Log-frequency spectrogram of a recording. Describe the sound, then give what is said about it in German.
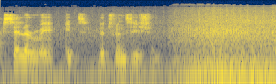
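A voice talks for a couple of seconds, then a steady, dense roar of street traffic in the capital city Praia takes over, with continuous engine and tire noise at moderate loudness. “Doch noch sind E-Autos die Ausnahme im dichten Verkehr der Hauptstadt Praia und auch auf dem Land dominieren noch die Verbrenner.”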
